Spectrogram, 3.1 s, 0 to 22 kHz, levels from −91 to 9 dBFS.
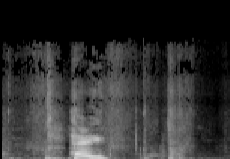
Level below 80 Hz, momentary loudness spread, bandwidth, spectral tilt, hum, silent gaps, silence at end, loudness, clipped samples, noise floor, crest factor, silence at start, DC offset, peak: -60 dBFS; 23 LU; 16.5 kHz; -4 dB/octave; none; none; 0.65 s; -15 LUFS; under 0.1%; -58 dBFS; 18 dB; 0.15 s; under 0.1%; -2 dBFS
